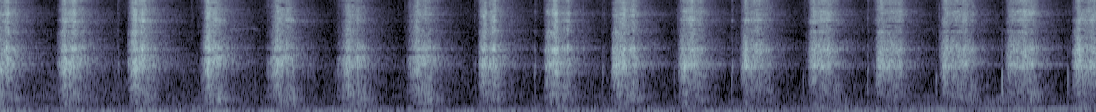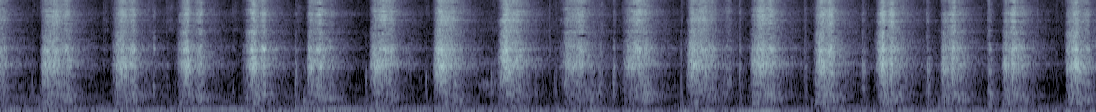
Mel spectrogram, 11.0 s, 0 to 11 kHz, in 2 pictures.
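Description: A thin metal scraper blade is dragged in short, repeated strokes across the toe of a brown leather boot (right foot) resting on a shoe-shine stand, scraping off old polish. About 36 quick, raspy scrapes come in a steady rhythm, each a bright, gritty rasp that stops almost at once.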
